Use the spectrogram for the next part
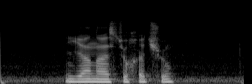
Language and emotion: Russian, neutral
